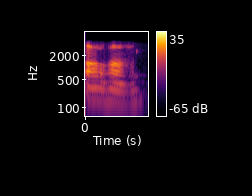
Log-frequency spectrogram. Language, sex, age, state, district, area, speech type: Goan Konkani, male, 18-30, Goa, Canacona, rural, conversation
